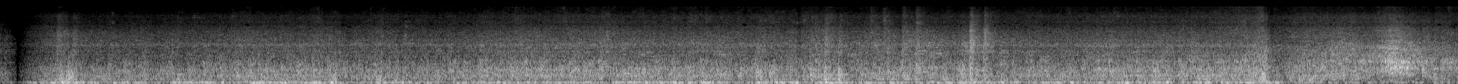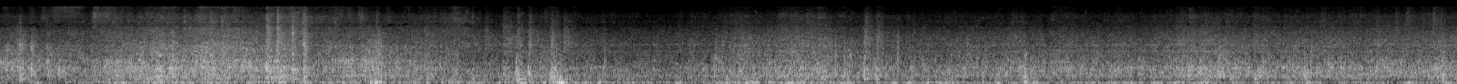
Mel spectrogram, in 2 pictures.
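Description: Mumbai suburban local train running at speed, heard from on board: a steady rumble with wheels clacking over rail joints. About halfway through, another local train rushes past close alongside and the noise swells for a few seconds.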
